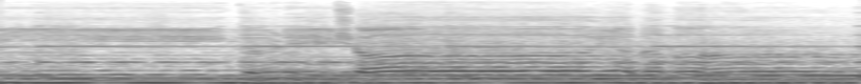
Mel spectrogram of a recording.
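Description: A voice chanting a Sanskrit Ganesh mantra over a steady low drone. The chanted phrase comes in a little after a second in.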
